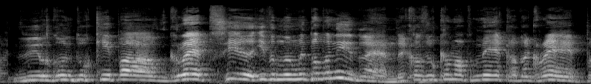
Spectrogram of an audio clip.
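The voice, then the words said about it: Put-on French accent drifting Italian. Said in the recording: “You started to get a little Italian... at first you were like, oh, bonjour”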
